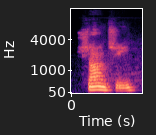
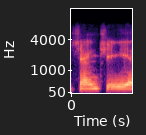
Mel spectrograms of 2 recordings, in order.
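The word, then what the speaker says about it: Shang-Chi: uh yes i know the recent shin shot shanxi i think is a properly pronounced according to marvel i've always pronounced it changi and the comics have always pronounced saying to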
